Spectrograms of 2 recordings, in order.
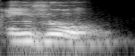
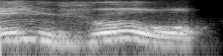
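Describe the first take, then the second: First: The two final o vowels run together. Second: The two final o vowels are said separately. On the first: The speaker calls it wrong. "A gente não fala enjoo" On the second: The speaker calls it right. "É enjoo"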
